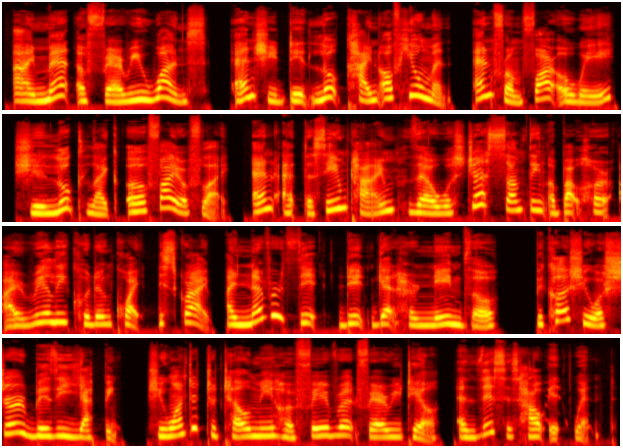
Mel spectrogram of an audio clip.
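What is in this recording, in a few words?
English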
